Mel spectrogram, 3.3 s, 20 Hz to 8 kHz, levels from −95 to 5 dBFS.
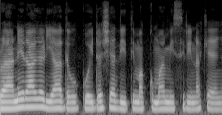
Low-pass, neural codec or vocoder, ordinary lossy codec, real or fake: none; none; none; real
